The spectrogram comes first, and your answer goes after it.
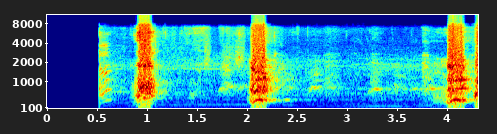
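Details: Irish Wolfhound barking at a flying hot air balloon: three loud, deep, broad barks spaced about a second and a half apart, with a quieter background hum between them.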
